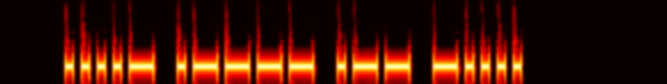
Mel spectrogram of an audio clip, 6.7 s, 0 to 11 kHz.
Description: Morse code, heard as a keyed tone, about 15 wpm, 700 Hz. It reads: 41W6
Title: Four Challenging Letter-Number Combinations 15wpm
